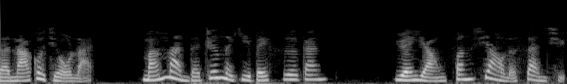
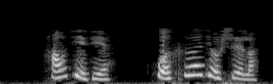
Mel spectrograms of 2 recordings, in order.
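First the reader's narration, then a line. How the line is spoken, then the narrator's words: Laughing. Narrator (Chinese): 凤姐儿笑道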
